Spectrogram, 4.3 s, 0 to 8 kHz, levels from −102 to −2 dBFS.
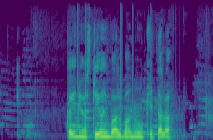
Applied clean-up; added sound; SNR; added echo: none; none; none; none.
